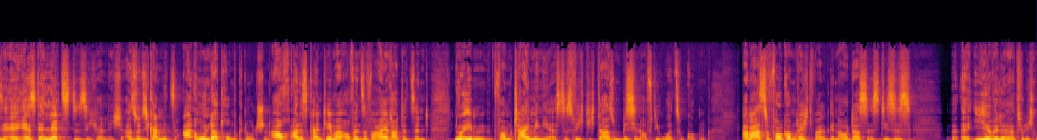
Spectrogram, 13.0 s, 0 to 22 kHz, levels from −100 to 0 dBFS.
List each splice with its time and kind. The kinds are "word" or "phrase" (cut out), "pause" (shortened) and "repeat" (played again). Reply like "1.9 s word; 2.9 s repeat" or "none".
none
